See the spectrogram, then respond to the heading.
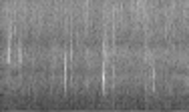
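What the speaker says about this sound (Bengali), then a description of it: "চিড়েগুলো ভাজতে কিন্তু বেশি সময় যায় না" Flattened rice (chira) frying in hot oil, with a soft, steady sizzle and scattered tiny pops and crackles over a low background hum, no talking.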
